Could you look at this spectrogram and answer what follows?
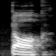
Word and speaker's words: talk: लीजिए टॉक, TALK टॉक, तो अगर L आ रहा है तो हमेशा याद रखना उसको आपको साइलेंट करना है। K से पहले अगर L आ रहा है तो उसको साइलेंट रखना है, तो इसको आप बोलेंगे टॉक।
